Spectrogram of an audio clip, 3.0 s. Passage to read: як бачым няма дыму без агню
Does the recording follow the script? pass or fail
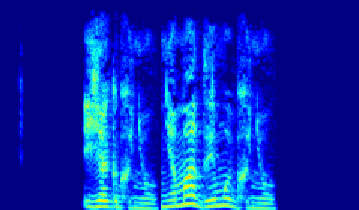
fail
